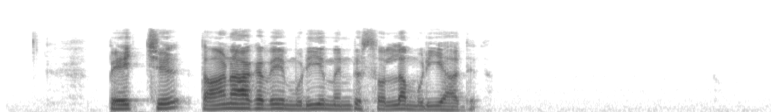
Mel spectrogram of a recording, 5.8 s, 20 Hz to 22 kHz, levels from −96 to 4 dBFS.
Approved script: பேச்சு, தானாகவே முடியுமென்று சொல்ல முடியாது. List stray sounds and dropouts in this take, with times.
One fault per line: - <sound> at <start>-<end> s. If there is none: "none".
none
